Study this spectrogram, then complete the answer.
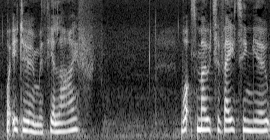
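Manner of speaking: normal talking voice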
